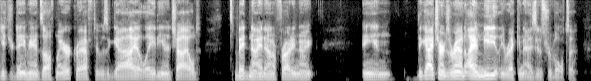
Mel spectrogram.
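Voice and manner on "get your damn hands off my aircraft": ordinary talk, nothing marked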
